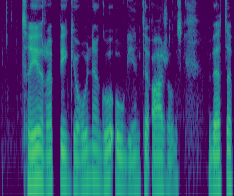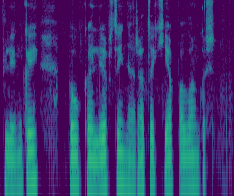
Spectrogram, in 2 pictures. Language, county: Lithuanian, Klaipėda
